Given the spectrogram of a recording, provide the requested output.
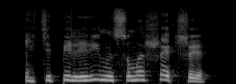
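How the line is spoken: Whispered. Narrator (Russian): шепнула мне Агия

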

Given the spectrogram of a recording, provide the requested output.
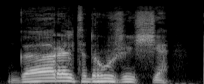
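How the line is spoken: Muttered. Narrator (Russian): пробормотал Ларри

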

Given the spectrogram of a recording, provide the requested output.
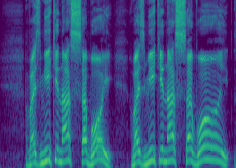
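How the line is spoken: Loud wailing. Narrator (Russian): завопили они

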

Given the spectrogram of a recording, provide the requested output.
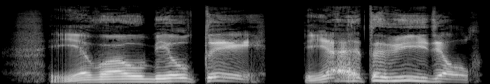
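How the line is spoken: Growl. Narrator (Russian): Джанэй прорычал

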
